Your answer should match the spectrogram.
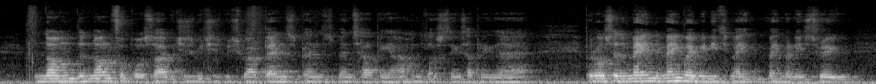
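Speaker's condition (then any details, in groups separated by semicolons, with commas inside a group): Parkinson's disease; on medication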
